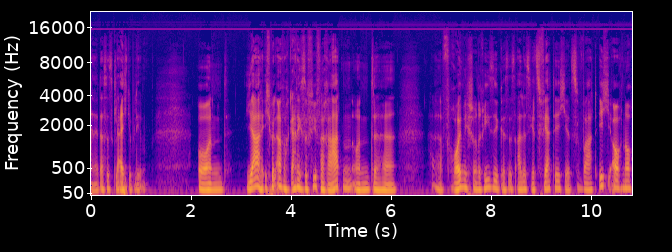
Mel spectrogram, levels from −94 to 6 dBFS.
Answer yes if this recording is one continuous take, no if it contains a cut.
yes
